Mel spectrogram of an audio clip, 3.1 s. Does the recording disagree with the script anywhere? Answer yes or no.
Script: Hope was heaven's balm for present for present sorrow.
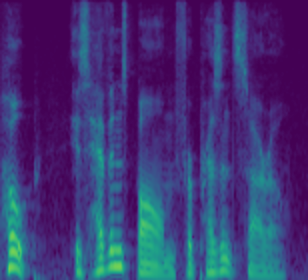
yes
